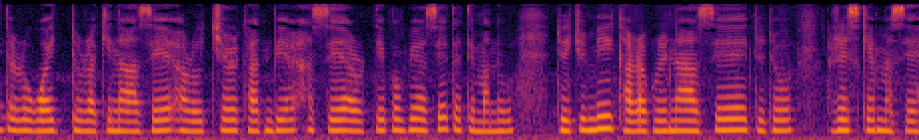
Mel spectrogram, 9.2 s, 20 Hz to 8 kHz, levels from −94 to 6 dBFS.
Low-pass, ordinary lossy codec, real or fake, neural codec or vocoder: 7.2 kHz; MP3, 48 kbps; real; none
